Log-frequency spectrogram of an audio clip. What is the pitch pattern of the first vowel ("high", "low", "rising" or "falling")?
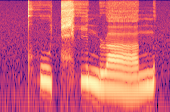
falling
